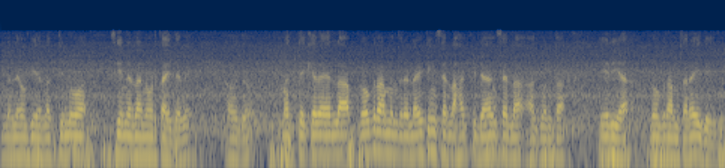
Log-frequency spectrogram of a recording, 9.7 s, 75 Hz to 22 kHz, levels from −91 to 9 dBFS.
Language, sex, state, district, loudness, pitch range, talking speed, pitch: Kannada, male, Karnataka, Dakshina Kannada, -19 LUFS, 105-115 Hz, 150 wpm, 110 Hz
